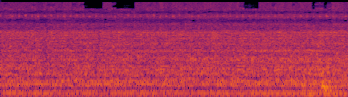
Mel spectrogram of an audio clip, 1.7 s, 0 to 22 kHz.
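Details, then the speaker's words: 2012 Honda Civic, idling after a Liqui Moly engine flush and a Valvoline 5W-20 oil change with Lucas oil treatment: soft, even idle with a steady hiss, no ticking or knocking; running quietly. "So guys, the engine sounds really quiet. Like when you listen to this, it sounds really quiet."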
